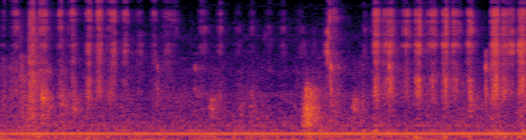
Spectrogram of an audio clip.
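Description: A black pencil rubs steadily across a paper coloring page lying flat on a desk, shading an alien's eye while the other hand holds the page. Short bursts of bright, scratchy strokes come and go over a steady low hum, with a quieter stretch in the middle before the strokes pick up again.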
